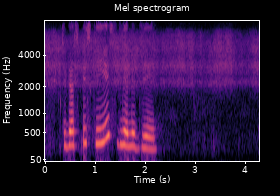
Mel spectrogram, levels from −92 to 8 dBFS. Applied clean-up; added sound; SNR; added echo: none; Insect; 17 dB; none.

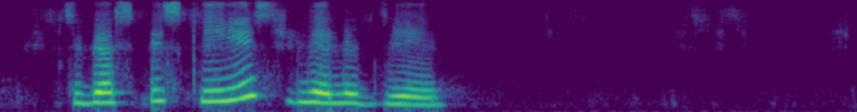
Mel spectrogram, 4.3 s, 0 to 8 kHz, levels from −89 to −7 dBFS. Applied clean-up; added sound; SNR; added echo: neural separator model SepFormer DNS4.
